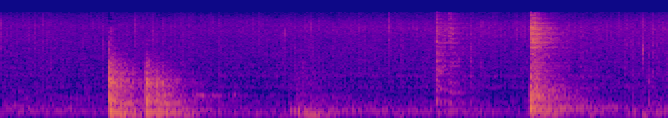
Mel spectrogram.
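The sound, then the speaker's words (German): Garlic frying in oil in a pan while being stirred, with a few sharp scraping stir bursts over a quiet, steady sizzle. “Jetzt geben wir den Knoblauch dazu. Join the party. So. Rein damit.”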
